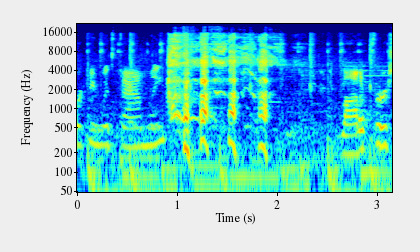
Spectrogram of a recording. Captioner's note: laughs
